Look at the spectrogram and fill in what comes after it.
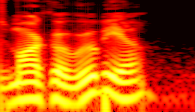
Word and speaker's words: Marco Rubio: Now that I think about it, Joy Behar said, "Yeah, you did when it was Marco Rubio."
